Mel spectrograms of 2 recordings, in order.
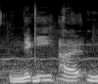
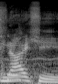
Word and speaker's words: Nighy: Is that how you say it? Niggy? No, I think it's Nighy. Nighy? I'm almost positive it's Nighy.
